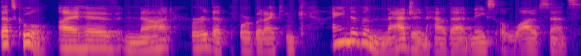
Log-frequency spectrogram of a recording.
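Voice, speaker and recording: A man speaks with a normal speaking voice at a fairly low pitch. His pitch variation is ordinary and his pace moderate. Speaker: podcast host. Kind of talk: interview.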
